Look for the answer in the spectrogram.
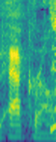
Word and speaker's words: Akron: Did I say Akron? Like, you did. – To rhyme with Dacron? – You did. Akron.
